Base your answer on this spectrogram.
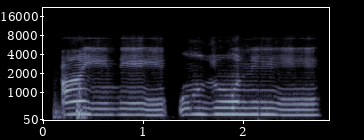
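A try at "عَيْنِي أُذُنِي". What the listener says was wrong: ni-nya ketinggalan, Bu. Ni-nya kurang panjang.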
